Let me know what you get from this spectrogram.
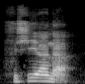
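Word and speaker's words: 節穴: 그러면 마디의 구멍이라는게 일단은 발음은요. 후시하나 후시하나에서 그 마디의 구멍이 뭐냐면이 그림이요.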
